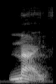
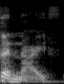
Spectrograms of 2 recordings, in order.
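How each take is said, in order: First: The word begins with a silent K. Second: The word begins with a sounded K. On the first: The speaker calls it right. "So that H is just as silent as that K for knife" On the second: The speaker calls it wrong. "it's not knife"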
